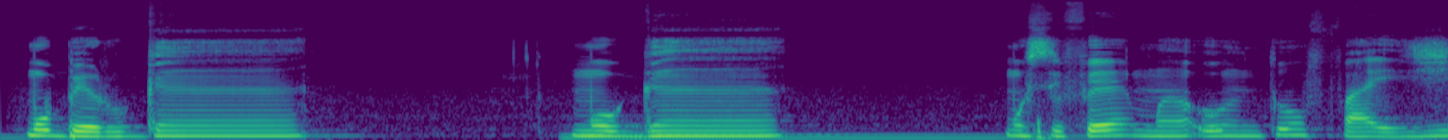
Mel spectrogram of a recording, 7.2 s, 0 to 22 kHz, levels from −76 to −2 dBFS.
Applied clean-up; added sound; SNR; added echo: none; Bass guitar; 19 dB; none.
